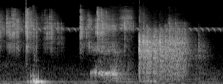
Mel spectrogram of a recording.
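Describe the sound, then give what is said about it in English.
Dice clatter as they are rolled for a tabletop game: a few quick, sharp rattling impacts that tumble and settle, with a thin high tone sounding alongside. “Why don't we roll some dice then?”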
